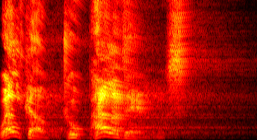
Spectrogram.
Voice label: Announcer Welcome; BombKing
